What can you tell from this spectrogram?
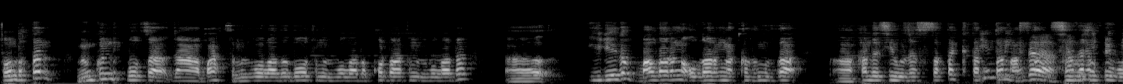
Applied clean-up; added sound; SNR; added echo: neural mask model DeepFilterNet 3.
